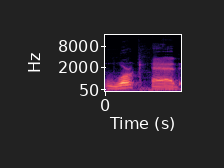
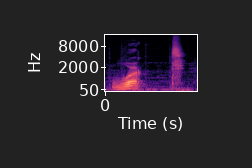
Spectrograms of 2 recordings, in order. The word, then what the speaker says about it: worked: The pronunciation is not worked, it's worked.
